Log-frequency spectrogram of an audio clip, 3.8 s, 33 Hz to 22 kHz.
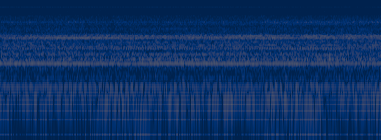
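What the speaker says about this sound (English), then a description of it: "I'm going to start by spotting these 3 holes." A small drill spots holes in a thin metal boiler tube for a 1950 Fleischmann toy steam engine, giving a steady high-pitched whine with a low rumbling undertone, close and continuous, with no talking.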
